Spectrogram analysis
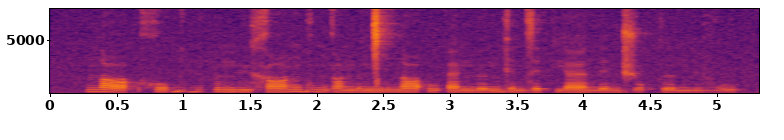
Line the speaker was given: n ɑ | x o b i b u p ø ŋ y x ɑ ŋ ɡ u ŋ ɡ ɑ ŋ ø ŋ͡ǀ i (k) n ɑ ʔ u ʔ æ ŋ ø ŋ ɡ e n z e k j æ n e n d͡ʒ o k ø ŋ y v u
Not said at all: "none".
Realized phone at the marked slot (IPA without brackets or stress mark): none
